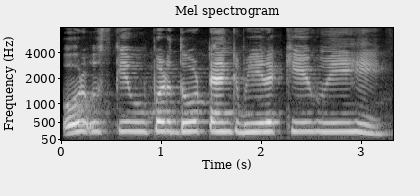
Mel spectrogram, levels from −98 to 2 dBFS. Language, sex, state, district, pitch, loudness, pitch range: Hindi, female, Uttar Pradesh, Saharanpur, 250 Hz, -17 LUFS, 245-255 Hz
